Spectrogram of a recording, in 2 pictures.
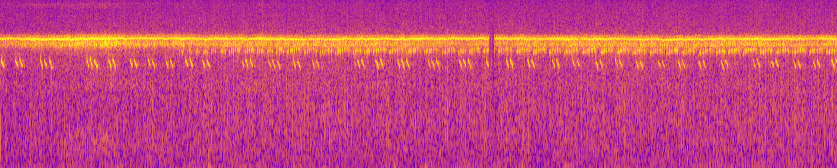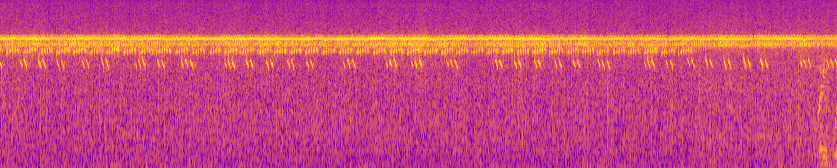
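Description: Night insects, crickets, chirping: a steady high trill with regular chirps a few times a second, a film's night ambience.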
